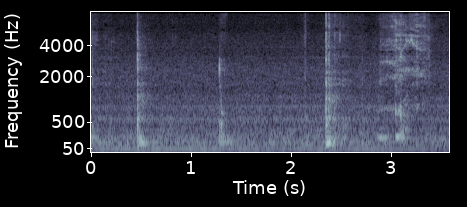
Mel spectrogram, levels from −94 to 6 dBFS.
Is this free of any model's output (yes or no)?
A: yes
